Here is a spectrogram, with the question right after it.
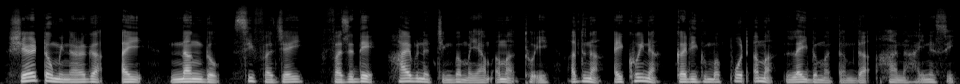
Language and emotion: Manipuri, neutral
